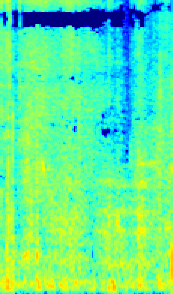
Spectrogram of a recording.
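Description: Very quiet: only faint, even background noise, with no distinct sound standing out.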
